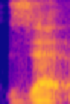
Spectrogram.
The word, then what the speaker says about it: Zett: It says Ultraman Z, but it will be pronounced Zet apparently. – Well, it's Fine. more than likely Ultraman Z because that's how it's said in other countries. – Right, but it is spelled Z E T T.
